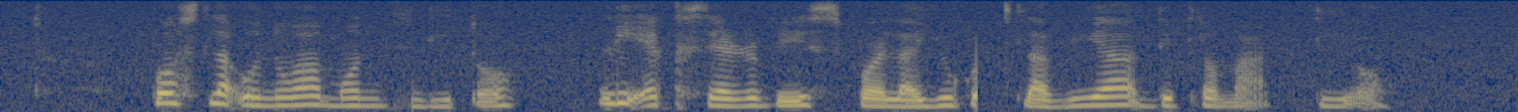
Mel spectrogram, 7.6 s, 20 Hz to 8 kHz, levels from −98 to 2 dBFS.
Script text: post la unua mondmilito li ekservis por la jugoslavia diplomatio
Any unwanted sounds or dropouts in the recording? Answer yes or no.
yes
